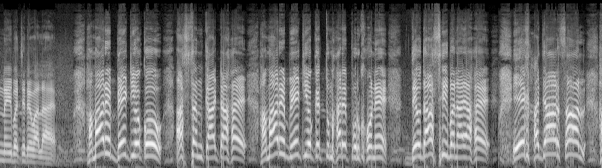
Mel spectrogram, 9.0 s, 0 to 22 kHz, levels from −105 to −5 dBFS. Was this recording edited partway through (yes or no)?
yes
